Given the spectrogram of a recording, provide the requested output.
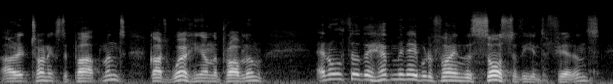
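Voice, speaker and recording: Actor as polite, animated technical colonel. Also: male voice, a little high, fast talker, close to an everyday voice. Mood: explanatory. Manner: hesitant, polite, explanatory. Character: methodical military colonel explaining technical gadgets. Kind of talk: 1950s radio drama acting.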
